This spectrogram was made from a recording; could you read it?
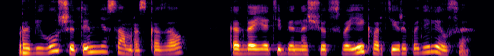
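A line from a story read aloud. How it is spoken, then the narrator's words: Plain. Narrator (Russian): ответил я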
